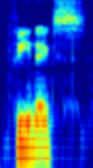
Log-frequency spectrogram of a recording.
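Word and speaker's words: Fenyx: Phoenix is spelt stupidly. It's F E N Y X.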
